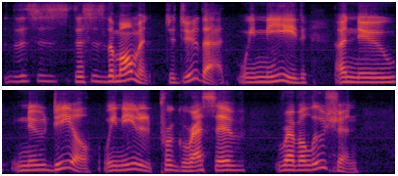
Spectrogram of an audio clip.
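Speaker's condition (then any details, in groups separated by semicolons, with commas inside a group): No condition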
